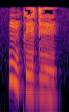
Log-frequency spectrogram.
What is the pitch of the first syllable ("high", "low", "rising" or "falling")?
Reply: falling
